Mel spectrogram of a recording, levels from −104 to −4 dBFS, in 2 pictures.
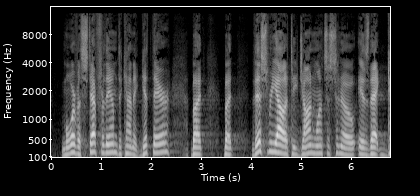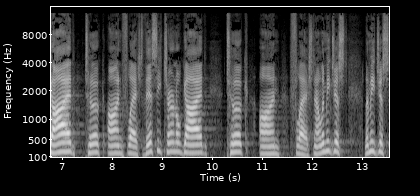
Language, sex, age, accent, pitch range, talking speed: English, male, 50-69, American, 130-180 Hz, 175 wpm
